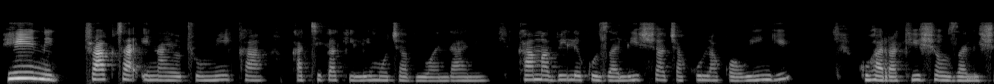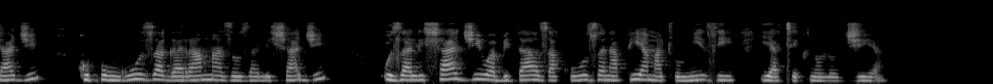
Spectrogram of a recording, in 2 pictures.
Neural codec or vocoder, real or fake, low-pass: none; real; 7.2 kHz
